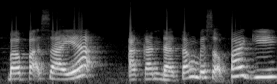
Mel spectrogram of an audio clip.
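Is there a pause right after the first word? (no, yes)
no. The first two words run together without a pause. The speaker's father is the one who will come. "Bapak saya yang akan datang besok pagi"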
